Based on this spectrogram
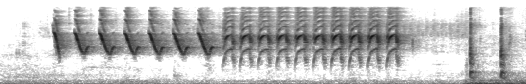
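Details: Male black-winged starling singing in full, varied form, used to coax quiet starlings into song: about eight loud downslurred whistles in quick succession, then a rapid run of looping, bubbling notes, ending in a few sharp clicks.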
